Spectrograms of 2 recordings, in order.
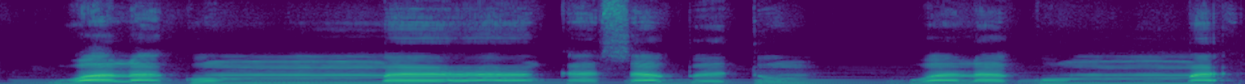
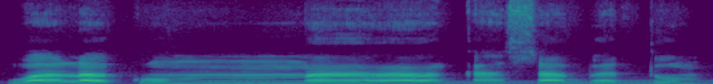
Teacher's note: Maka membacanya harus dimasukkan makhraj mim mati pada mim hidup. Jadi dimasukkan si mim matinya ke mim hidup seakan-akan diidgamkan. · apabila ada mim mati menghadapi mim lagi, maka membacanya harus dimasukkan si makhraj mim mati ini kepada mim hidup. Dan ini hukumnya disebut idgham mislen atau idgham mimi. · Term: idgam mimi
